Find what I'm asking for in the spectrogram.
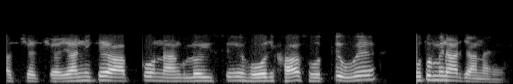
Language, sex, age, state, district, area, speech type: Urdu, male, 18-30, Delhi, North West Delhi, urban, conversation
